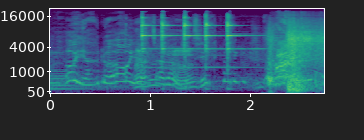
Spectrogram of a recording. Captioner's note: bell rings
